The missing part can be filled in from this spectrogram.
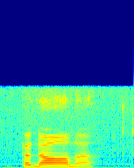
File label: "banana", English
